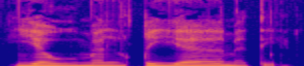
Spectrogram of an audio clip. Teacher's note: قاف کے نیچے جو کسرہ ہے وہاں پر قی کی آواز ہے، قے نہیں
